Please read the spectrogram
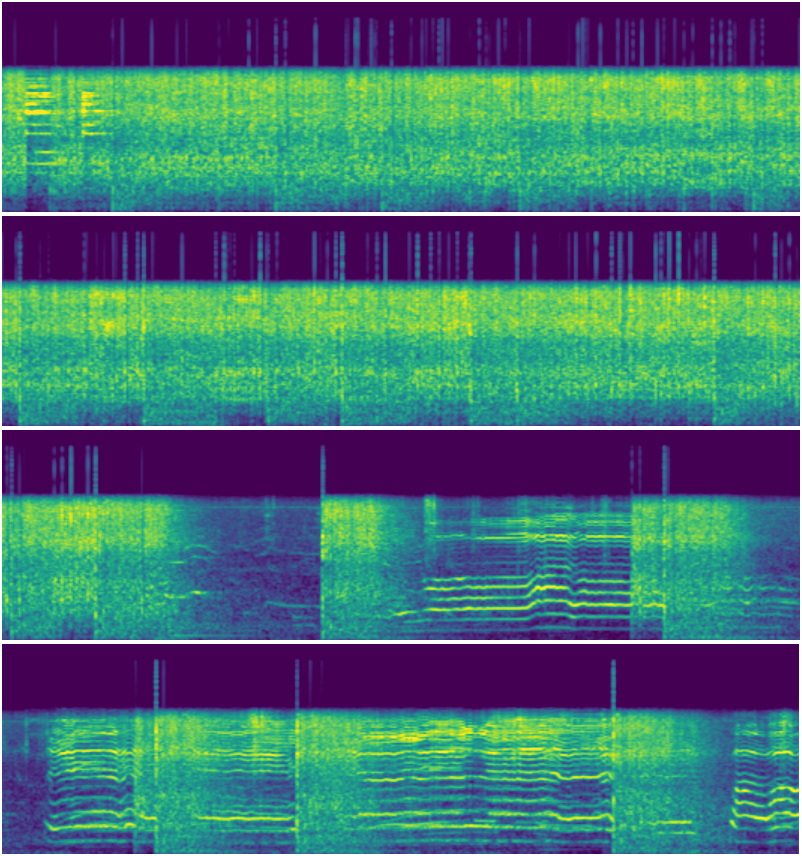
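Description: A long string of firecrackers crackling continuously in a dense, unbroken rattle for about eighteen seconds. Then men's voices chant a liturgical prayer in several phrases.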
